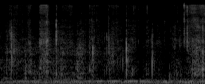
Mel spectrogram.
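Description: Packaging of a trading-card mail delivery being handled and unwrapped: a run of faint, irregular crinkles and crackles.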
